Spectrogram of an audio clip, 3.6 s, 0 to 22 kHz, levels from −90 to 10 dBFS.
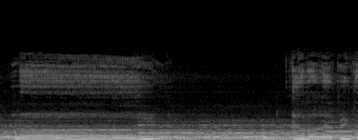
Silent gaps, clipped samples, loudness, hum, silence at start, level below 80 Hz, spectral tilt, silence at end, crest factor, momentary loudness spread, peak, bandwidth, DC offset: none; under 0.1%; -29 LUFS; none; 0 s; -58 dBFS; -6.5 dB/octave; 0 s; 14 dB; 6 LU; -14 dBFS; 13.5 kHz; under 0.1%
